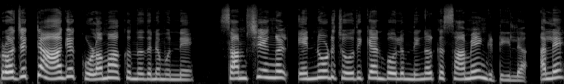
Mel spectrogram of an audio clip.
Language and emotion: Malayalam, angry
